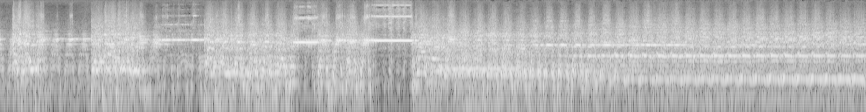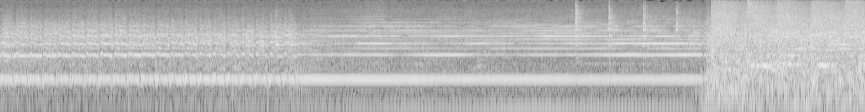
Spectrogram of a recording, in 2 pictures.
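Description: Amplified electric guitar noise through effects: a few seconds of choppy, stuttering bursts, then a long sustained feedback tone that wavers in pitch and settles into a steady drone near the end.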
